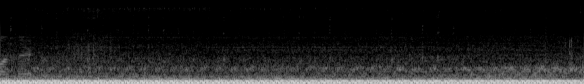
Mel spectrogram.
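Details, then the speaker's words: 1956 Dodge idling after rotted-through line was cut and repaired and exhaust refitted: deep, steady low rumble with even pulses, no rattle or blowing, no leaks found; normal exhaust idle. "it's fine now there's no leaks as far as I can tell and uh the exhaust is also on"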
